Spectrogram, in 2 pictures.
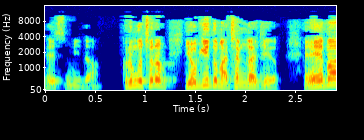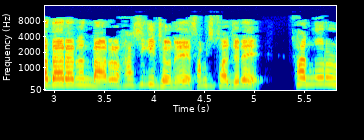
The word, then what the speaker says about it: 에바다: 에바다. 정확한 발음으로는 에파따예요. 에파따. 에파따.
